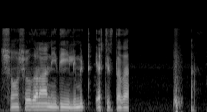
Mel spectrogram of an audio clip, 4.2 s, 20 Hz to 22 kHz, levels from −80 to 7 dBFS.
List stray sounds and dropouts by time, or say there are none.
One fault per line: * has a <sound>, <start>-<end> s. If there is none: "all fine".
* has a whoosh, 3.5-3.7 s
